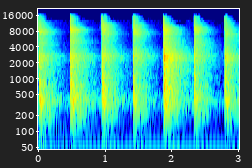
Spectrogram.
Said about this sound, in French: On eût dit que plusieurs personnes causaient là, derrière la porte, et le bruit du marteau continuait.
